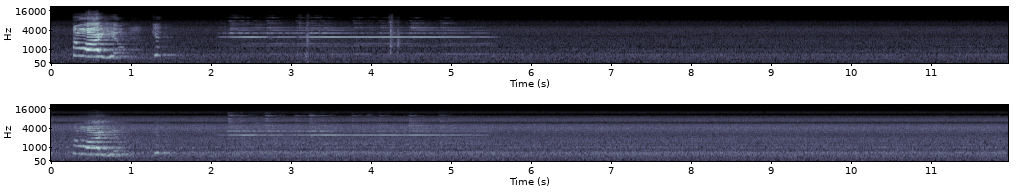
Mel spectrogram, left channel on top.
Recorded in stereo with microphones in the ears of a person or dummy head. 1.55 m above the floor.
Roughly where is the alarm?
Right.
